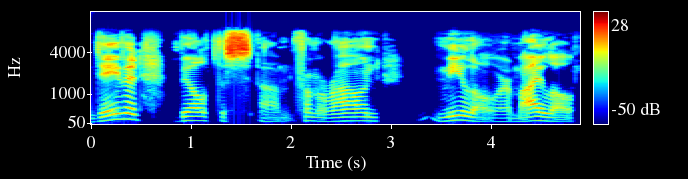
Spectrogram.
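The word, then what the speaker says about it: Millo: that says in David built this from around Milo or Milo it's pronounced Milo and in your English translations it would just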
